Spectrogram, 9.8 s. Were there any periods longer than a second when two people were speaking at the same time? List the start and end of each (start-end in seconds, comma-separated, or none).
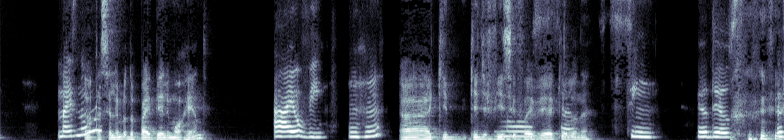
6.2-7.4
